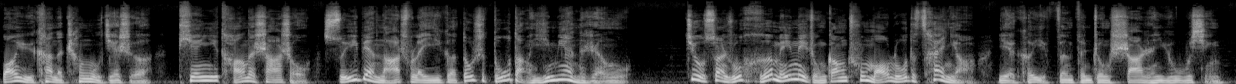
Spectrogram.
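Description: A man narrating a serialized novel with expressive storytelling. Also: lowish voice, normal speed, husky, no room sound. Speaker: audiobook narrator.

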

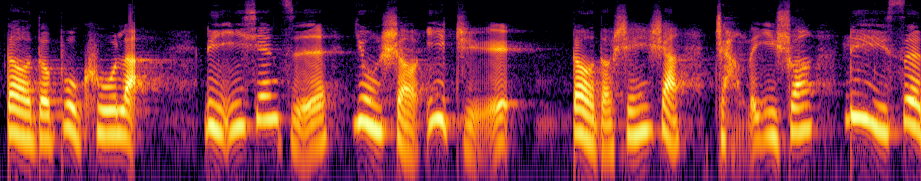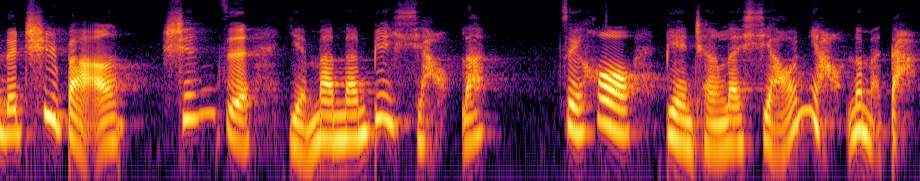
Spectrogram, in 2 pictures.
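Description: A woman storyteller narrating a bedtime story for children in a slow, soothing manner. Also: mid-range voice, big pitch swings. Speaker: storyteller host.

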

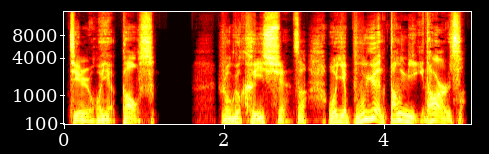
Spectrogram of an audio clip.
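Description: A man plays a ruthless prince in an audio drama, his voice low and deep yet swinging widely in pitch. He sneers coldly, close and dry. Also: lively intonation, a little slow, no echo, heavily acted. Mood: scornful. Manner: sneering, cold. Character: cold, ruthless young prince.

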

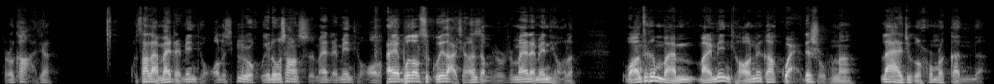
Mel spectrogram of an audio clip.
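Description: Brief: rapid, husky Northeastern Chinese man, rough-spoken livestream storyteller. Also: fairly low pitch. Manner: rambling, rough-spoken, swings loud when animated. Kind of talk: casual storytelling to a live audience.

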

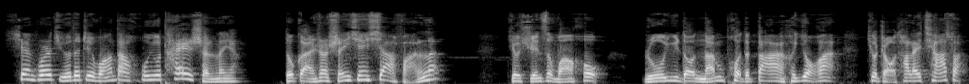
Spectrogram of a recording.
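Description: A man with a Northeastern Mandarin accent tells a folk tale in a relaxed, folksy manner, dropping asides to the listener. His speaking voice sits a bit on the high side. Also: moderate pace. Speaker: storyteller.

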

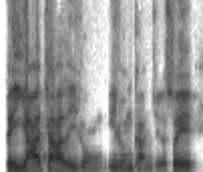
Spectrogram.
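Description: A man's voice: mid-range voice, lively intonation, fast talker. A man from mainland China speaking casually and reflectively, repeating words as he searches for phrasing. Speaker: guest teacher.

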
